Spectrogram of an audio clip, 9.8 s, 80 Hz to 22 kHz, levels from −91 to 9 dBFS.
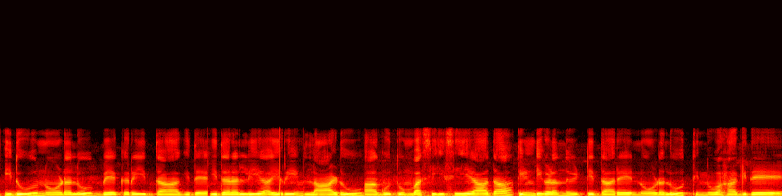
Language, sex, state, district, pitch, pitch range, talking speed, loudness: Kannada, male, Karnataka, Gulbarga, 165 Hz, 160-175 Hz, 100 wpm, -17 LUFS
